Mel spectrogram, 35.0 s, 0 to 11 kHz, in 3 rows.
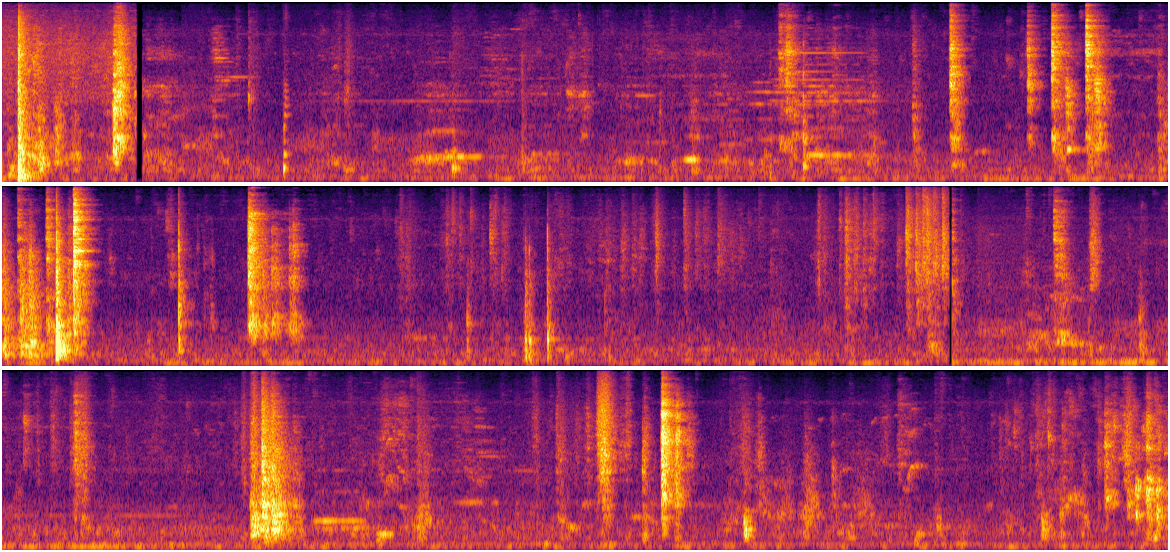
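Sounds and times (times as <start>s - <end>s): dishes clinking and clattering: 0.0s - 1.9s, 4.3s - 12.8s, 13.4s - 14.8s, 18.1s - 34.9s.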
